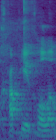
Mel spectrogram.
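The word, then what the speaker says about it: capicola: I think gabagool is spelled copia-cola. Well, never makes sense. Copia-cola? That's how you spell gabagool. Gabagool is really copia-cola, but it's the way people pronounce it.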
